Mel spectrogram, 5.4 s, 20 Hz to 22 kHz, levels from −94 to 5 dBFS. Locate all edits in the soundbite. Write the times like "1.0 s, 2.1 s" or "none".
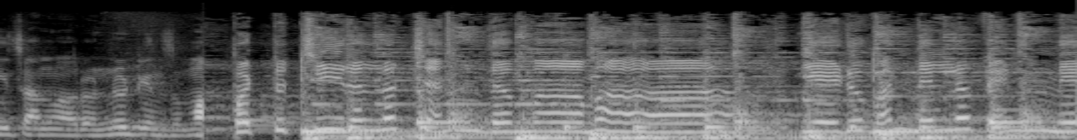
1.0 s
